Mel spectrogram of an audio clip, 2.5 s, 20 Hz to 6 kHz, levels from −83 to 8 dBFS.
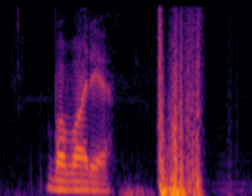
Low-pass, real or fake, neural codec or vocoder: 5.4 kHz; real; none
